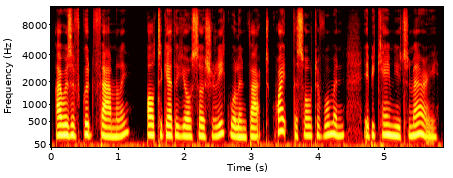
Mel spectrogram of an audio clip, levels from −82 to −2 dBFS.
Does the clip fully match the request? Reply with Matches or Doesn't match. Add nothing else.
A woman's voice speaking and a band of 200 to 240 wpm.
Matches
